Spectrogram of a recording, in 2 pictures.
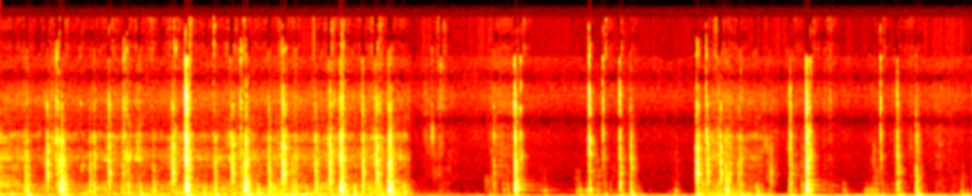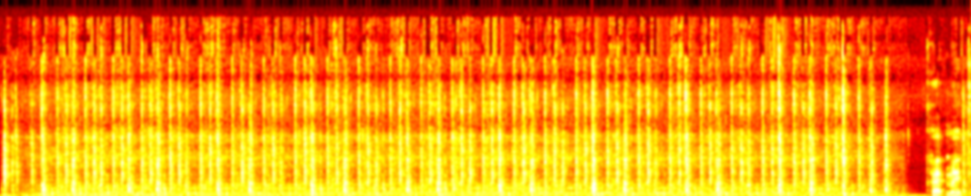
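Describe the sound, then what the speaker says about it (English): A sewing machine runs a triple stitch to close a zippy bag, its rapid needle chatter continuing in bursts with short pauses and a longer steady run, while a person talks over it. "I'm going to leave my triple stitch on"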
